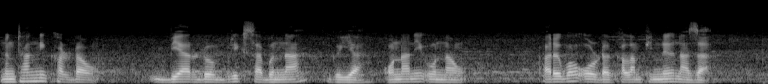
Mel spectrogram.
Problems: constant background noise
